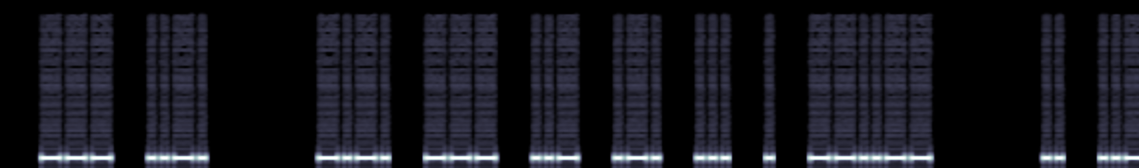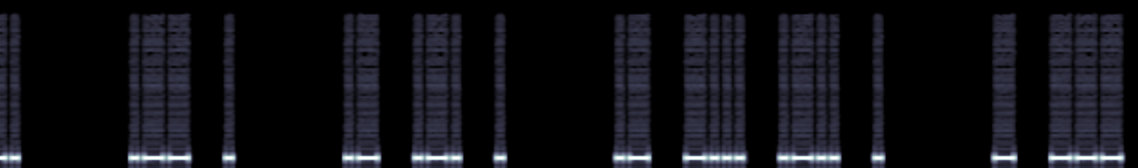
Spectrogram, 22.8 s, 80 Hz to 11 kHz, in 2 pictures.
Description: Morse code, heard as a keyed tone, about 19 wpm, spaced as for 14 wpm, 800 Hz. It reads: OF COURSE, IF WE ARE ABLE TO
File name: (spaced) / QSOs Spaced-mp3s / WA7QOX 1 @18 sp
